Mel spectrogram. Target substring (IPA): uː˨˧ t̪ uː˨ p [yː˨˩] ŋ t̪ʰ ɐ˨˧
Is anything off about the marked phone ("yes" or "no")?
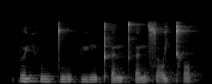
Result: yes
